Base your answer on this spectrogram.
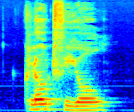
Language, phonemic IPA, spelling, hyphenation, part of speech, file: Dutch, /ˈkloːt.fiˌoːl/, klootviool, kloot‧vi‧ool, noun, Nl-klootviool.ogg
- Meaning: bastard, asshole, arse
